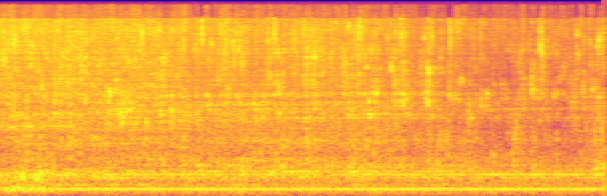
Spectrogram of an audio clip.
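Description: Water pouring from a tap into a countertop water filter: a continuous steady rush of filling water with a low hum beneath, moderately loud and close throughout.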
